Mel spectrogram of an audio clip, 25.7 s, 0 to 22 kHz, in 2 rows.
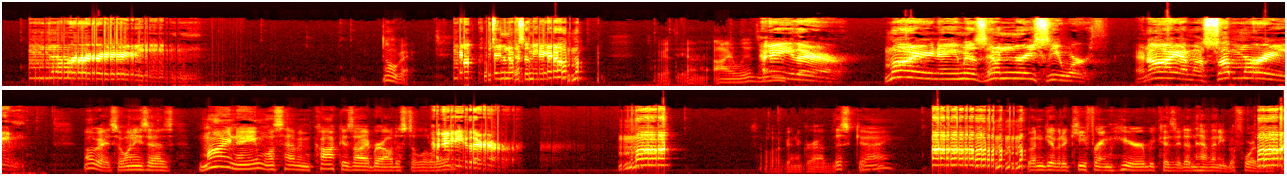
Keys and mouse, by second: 3.1 g, 13.3-14.5 drag, 14.6-16.7 middle drag, 17.3-18.3 drag, 20.7-22.6 middle drag, 23.9 g.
